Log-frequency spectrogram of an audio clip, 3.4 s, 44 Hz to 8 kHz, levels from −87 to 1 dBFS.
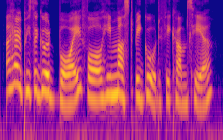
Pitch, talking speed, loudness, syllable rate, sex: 220 Hz, 270 wpm, -18 LUFS, 5.6 syllables/s, female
